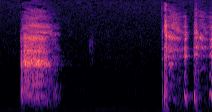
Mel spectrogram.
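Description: A person coughs once, a short, sharp, noisy burst about half a second long. A quick run of short voice sounds starts near the end.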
